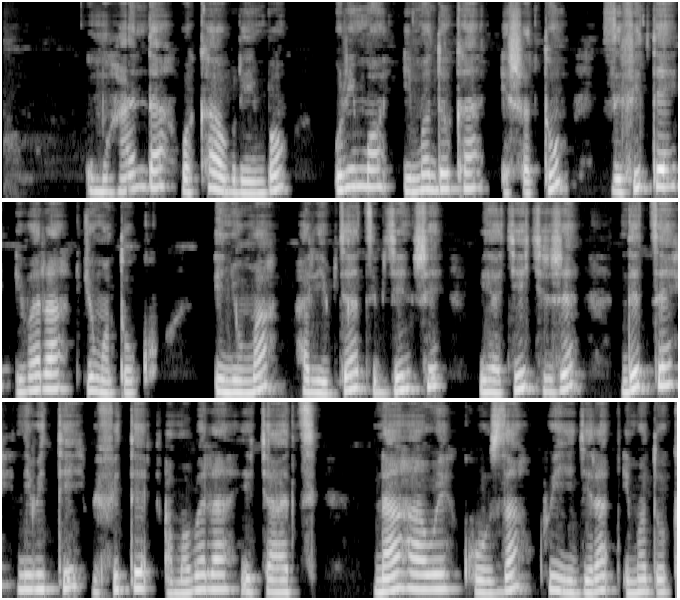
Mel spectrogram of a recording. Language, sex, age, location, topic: Kinyarwanda, female, 18-24, Huye, government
